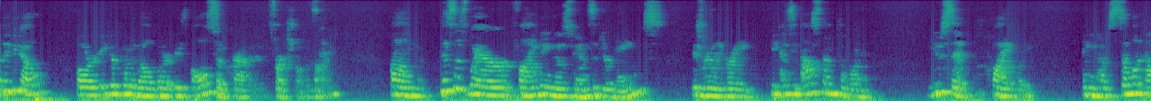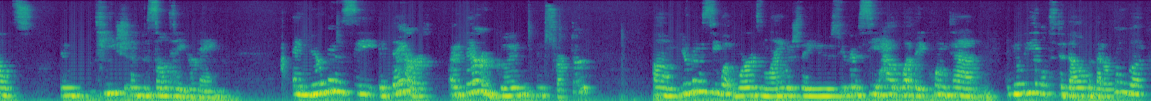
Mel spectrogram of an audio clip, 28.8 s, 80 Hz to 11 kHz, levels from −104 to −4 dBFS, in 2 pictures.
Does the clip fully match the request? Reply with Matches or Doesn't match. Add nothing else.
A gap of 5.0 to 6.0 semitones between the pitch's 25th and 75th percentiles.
Doesn't match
